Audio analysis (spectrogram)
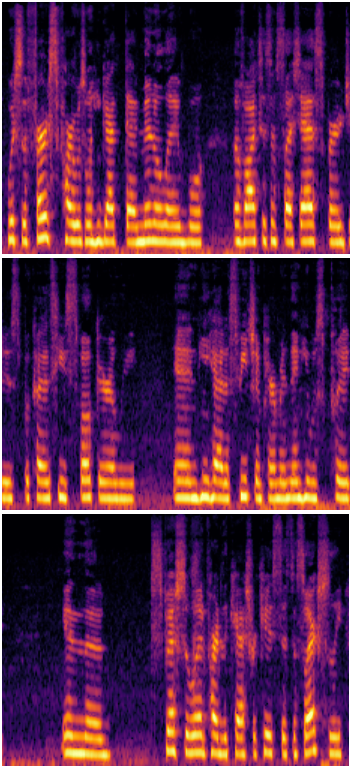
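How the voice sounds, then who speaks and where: A woman's voice: mid-range voice, flat delivery, normal speed, warm tone, low-quality recording. A woman giving an unscripted, rambling monologue to the camera. She often loses her train of thought and starts over, and her voice cracks. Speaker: video creator.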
